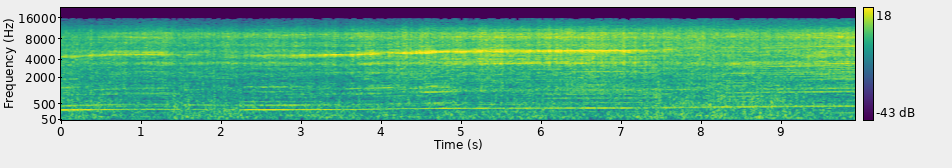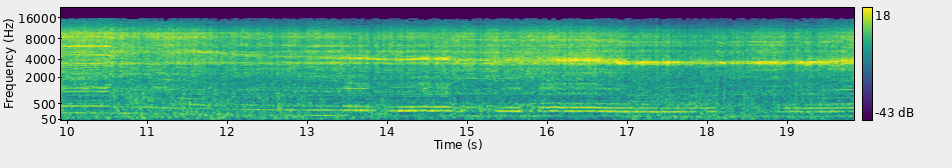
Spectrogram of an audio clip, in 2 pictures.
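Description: A three-cylinder motorcycle engine rises and falls in pitch through winding bends.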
